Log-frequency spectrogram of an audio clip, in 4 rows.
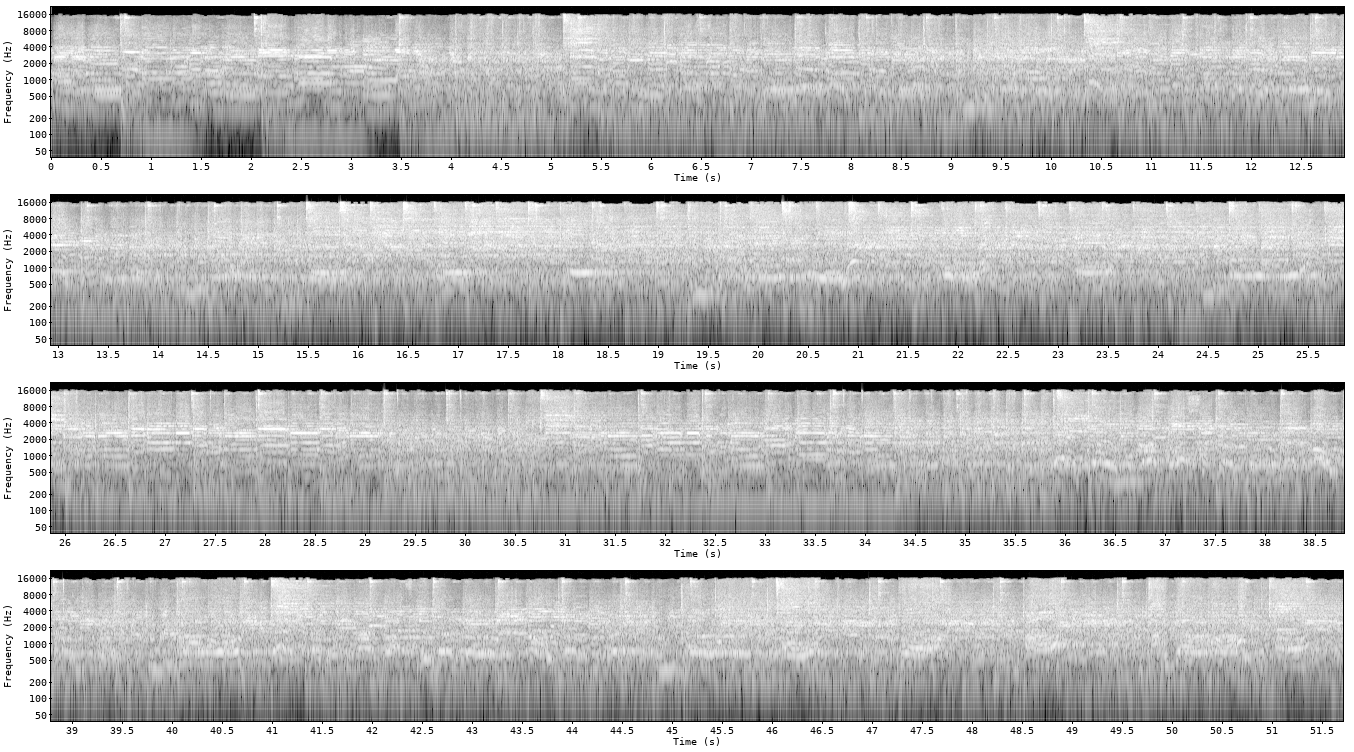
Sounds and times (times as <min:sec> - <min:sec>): Music: 0:00.0 - 0:51.7.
